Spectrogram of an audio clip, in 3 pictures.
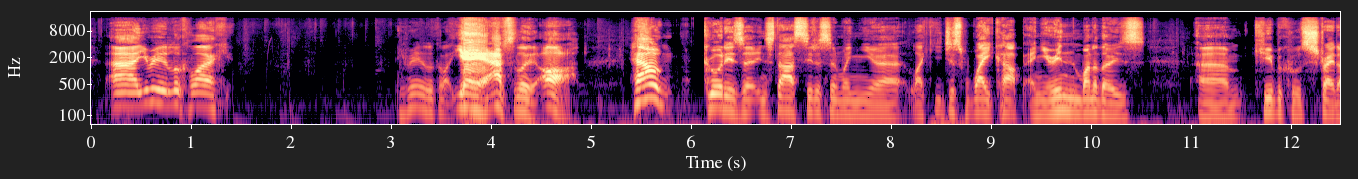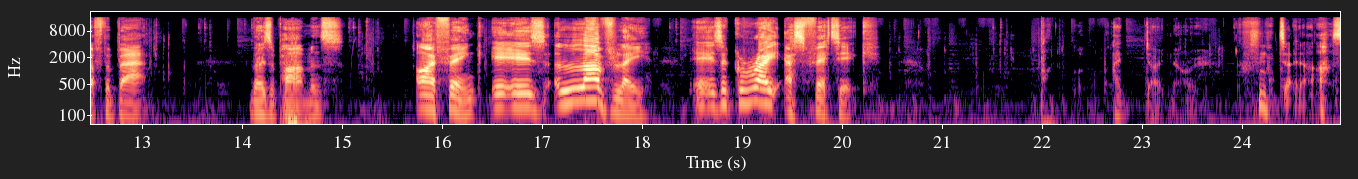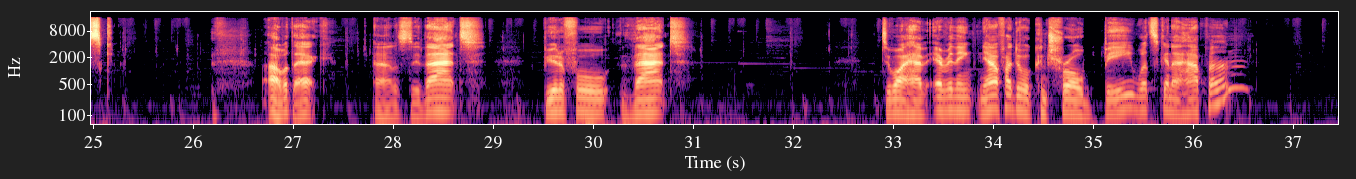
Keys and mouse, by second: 4.7 z, 6.2 Tab, 7.1 Tab, 10.9 2, 11.8 middle click, 12.4 middle click, 14.9 middle click, 17.6 z, 19.2 shift+z, 23.2 z, 31.9-33.3 shift+middle drag, 34.6 ctrl+b.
